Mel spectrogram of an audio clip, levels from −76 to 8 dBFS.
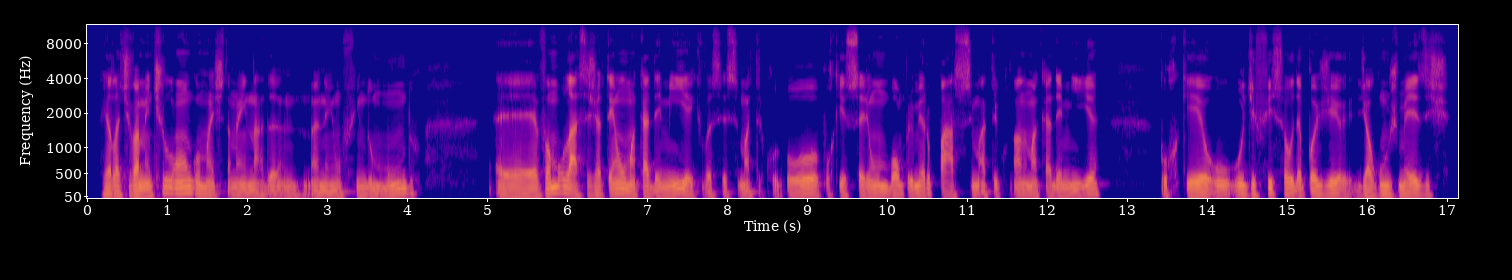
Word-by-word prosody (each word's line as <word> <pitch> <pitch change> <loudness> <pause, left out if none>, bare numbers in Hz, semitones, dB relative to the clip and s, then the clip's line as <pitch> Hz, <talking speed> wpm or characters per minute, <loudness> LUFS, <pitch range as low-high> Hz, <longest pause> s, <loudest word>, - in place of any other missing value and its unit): relativamente 85 -1 +1
longo, 115 -1 +3
mas 80 -2 -1
também 75 0 -2
nada 70 -1 -1
não 80 -1 -5
é - - -1
nenhum 75 +1 -1
fim 75 +2 -4
do 75 - -2
mundo. 95 - 0 1.0
Eh, 75 -2 +1
vamos 115 +10 +3
lá, 80 -9 +6
você 85 +2 -6
já 90 0 -1
tem 95 - +1
uma 100 -6 +3
academia 80 +3 +1
que 70 - -18
você 75 0 -6
se 70 - -8
matriculou? 80 +5 -1
Porque - - -8
isso 80 - -2
seria 85 -1 0
um 90 -1 +2
bom 85 +2 +2
primeiro 85 -1 0
passo, 75 0 -3
se - - -7
matricular 75 +1 -4
numa 80 +1 +1
academia, 80 +4 0 0.7
porque 85 +1 +1
o 85 0 +2
o 95 - +4
difícil 100 +3 -1
é - - +4
o - - +2
depois 90 +2 +1
de 85 -3 +1
de 85 +1 -4
alguns 75 +1 0
meses 85 +1 0
80 Hz, 155 wpm, -25 LUFS, 75-90 Hz, 1.0 s, lá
